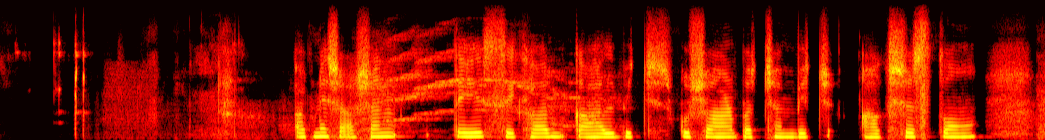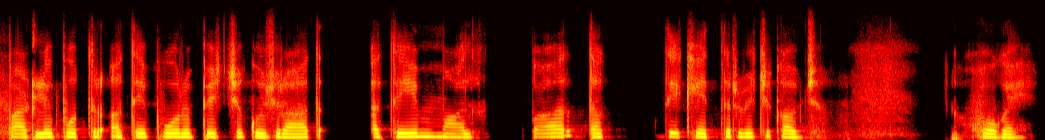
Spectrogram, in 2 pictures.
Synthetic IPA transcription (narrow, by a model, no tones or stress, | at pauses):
əpneːʃa̰ːsənt̪eːsɪkʰəɾnkaːlʋɪt͡ʃkʊʃaːɳpətːt͡ʃʰəmʋɪt͡ʃ | aːkʃəst̪õːpaːʈliːpʊt̪ɾə̰t̪eːpʊɾʋɪt͡ʃɡʊd͡ʒɾaːt̪ | ət̪eːmaːl | paːt̪ək̚ | d̪eːkʰeːt̪əɾʋɪt͡ʃkəbd͡ʒ | hoːɡəeː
